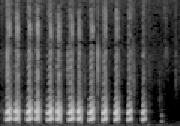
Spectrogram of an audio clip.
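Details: Southern red-billed hornbill from South Africa in song: a rapid run of loud, emphatic doubled clucks, about ten pairs in under two seconds, tailing off into single notes before falling quiet.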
